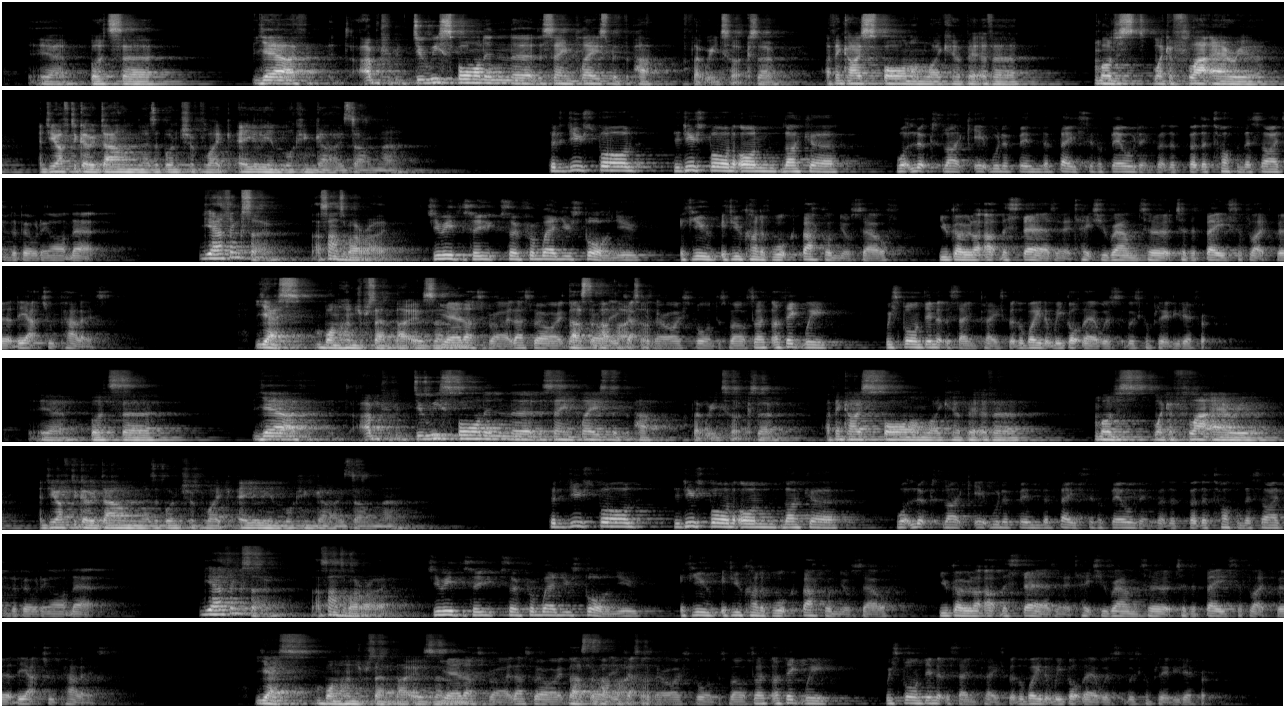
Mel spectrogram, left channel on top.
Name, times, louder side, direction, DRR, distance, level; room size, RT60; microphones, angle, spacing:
voice 1, 0.3-1.5 2.5-6.5 6.9-7.8 8.2-10.2 10.9-12.6 13.2-16.8 27.6-28.4 28.7-29.5 41.0-43.1 44.1-44.9, left 2 dB, 70° left, 8 dB, 3.6 m, -21 dB
voice 2, 18.3-19.2 19.5-21.2 21.8-26.6 29.9-32.0 32.4-34.6 35.0-39.5 42.8-46.7 47.3-50.5, left 2 dB, 35° left, 8 dB, 0.9 m, -24 dB
22.5 x 18.0 x 9.8 m, 0.99 s
head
